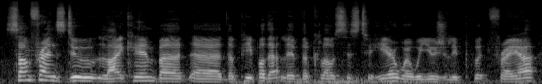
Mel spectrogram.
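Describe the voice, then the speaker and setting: A man's voice: mid-range voice, normal speed, a bit bright. Man, podcast co-host, casual meandering talk, faint noise behind. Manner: chatty, meandering, with many fillers and restarts. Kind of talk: casual chat.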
